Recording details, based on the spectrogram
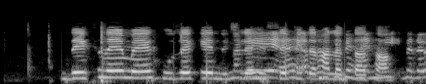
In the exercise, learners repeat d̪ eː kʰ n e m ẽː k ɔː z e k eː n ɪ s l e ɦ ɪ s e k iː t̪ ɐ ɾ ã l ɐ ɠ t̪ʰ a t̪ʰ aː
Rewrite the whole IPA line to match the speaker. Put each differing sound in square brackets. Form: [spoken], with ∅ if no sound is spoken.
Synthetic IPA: d̪ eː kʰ n e m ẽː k [uː] z e k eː n ɪ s l e ɦ ɪ s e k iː t̪ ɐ ɾ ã l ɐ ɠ [t̪] a t̪ʰ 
